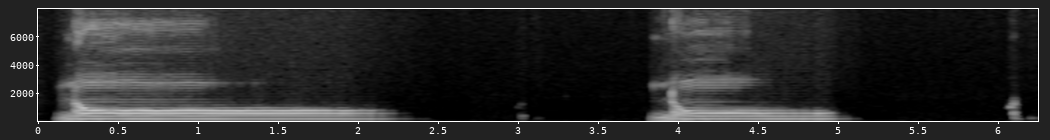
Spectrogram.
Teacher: অক্ষরটা কি জিহ্বার আগা তার বরাবর উপরে তালুর সাথে লাগিয়ে দুই ঠোঁট হালকা গোল মতো হবে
